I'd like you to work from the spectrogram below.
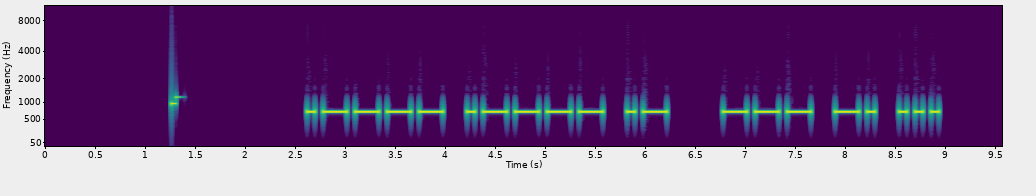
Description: Morse code, heard as a keyed tone, about 15 wpm, 700 Hz. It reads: 11A ONS
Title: Field Day Exchanges Encore - 15wpm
